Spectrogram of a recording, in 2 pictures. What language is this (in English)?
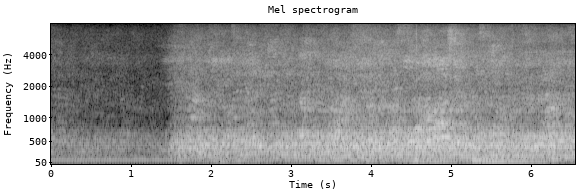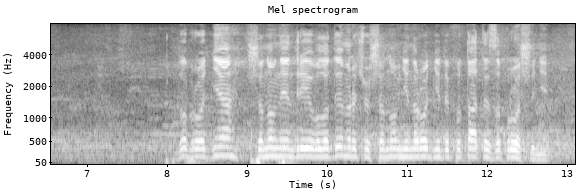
Ukrainian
